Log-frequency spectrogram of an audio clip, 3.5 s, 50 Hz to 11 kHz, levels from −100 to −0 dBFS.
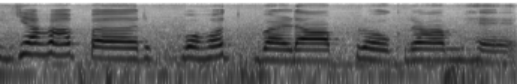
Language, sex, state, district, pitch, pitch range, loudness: Hindi, female, Haryana, Rohtak, 250 Hz, 230-270 Hz, -14 LUFS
